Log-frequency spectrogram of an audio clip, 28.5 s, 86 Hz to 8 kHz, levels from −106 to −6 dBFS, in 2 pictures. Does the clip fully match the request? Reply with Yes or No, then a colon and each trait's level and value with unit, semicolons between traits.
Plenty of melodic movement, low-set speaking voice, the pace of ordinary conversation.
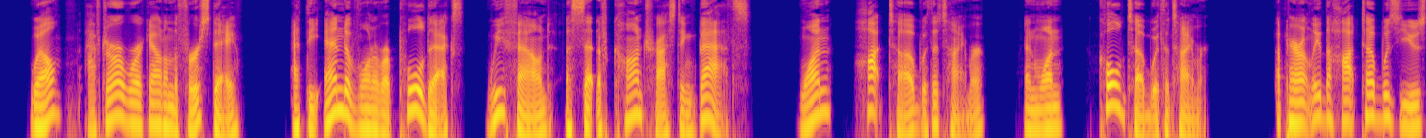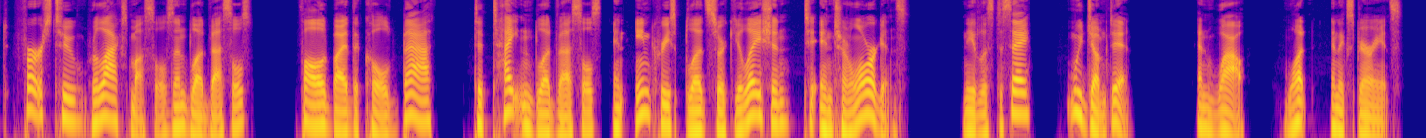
Yes: wide, 6.3 semitones; low, 120 Hz; average, 160 wpm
